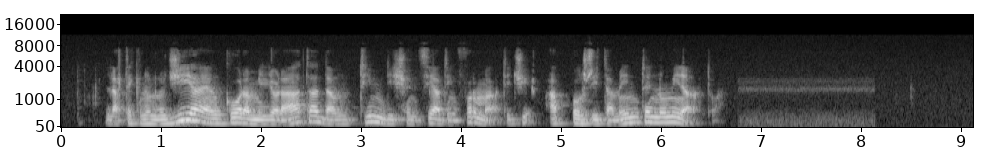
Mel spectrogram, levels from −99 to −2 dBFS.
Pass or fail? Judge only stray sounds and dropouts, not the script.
pass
